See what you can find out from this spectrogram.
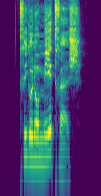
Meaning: trigonometric
- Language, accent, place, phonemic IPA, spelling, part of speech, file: German, Germany, Berlin, /tʁiɡonoˈmeːtʁɪʃ/, trigonometrisch, adjective, De-trigonometrisch.ogg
